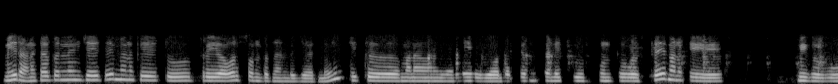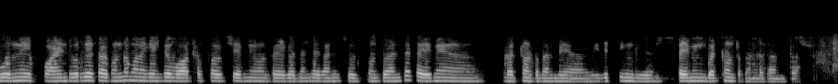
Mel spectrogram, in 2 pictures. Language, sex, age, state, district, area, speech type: Telugu, male, 18-30, Andhra Pradesh, Anakapalli, rural, conversation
